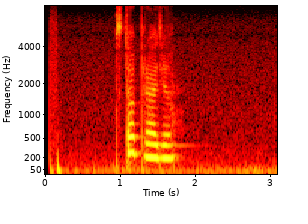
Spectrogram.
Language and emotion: Russian, neutral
